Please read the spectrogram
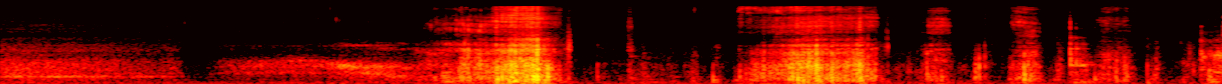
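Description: A person slurping a hot spoonful of pork gukbap with glass noodles: two loud, short slurps, about two and a half and four seconds in.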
